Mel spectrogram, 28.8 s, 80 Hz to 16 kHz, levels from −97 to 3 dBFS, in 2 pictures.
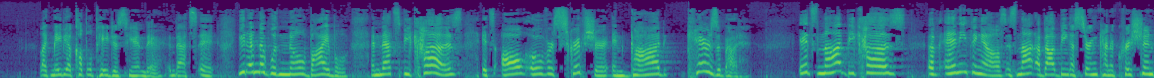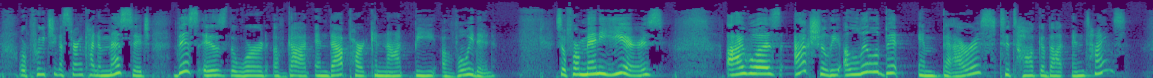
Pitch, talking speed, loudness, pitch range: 245 Hz, 165 wpm, -21 LUFS, 205-285 Hz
